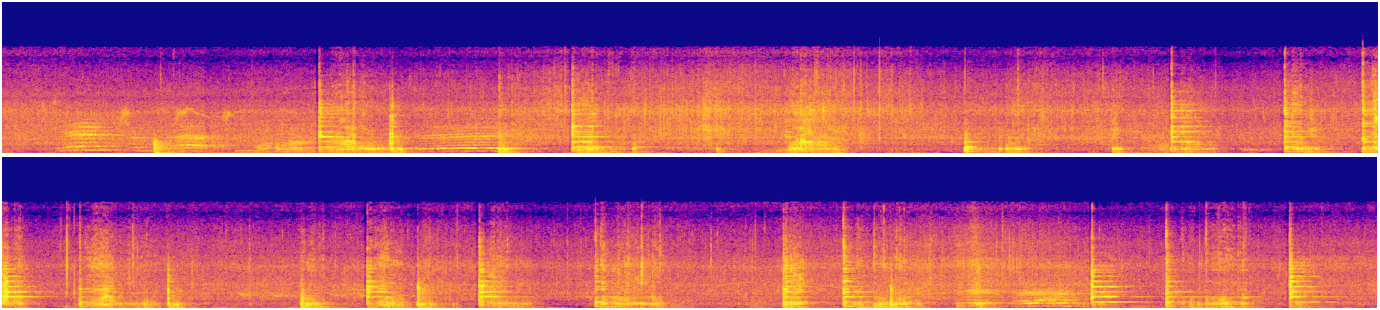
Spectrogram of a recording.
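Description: Smashed brinjal being stirred and fried in a pan for a crispy brinjal fry side dish, with steady sizzling under repeated scraping stirs of the spatula, plus faint children's voices in the background.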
